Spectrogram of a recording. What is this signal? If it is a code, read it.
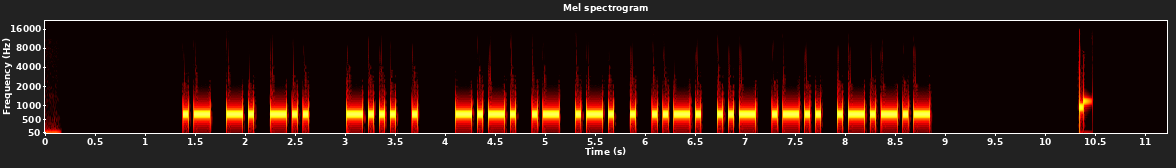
Morse code, heard as a keyed tone, about 22 wpm, 700 Hz. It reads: AND BE CAREFUL.
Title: Sentences from Top 1600 Words 22wpm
